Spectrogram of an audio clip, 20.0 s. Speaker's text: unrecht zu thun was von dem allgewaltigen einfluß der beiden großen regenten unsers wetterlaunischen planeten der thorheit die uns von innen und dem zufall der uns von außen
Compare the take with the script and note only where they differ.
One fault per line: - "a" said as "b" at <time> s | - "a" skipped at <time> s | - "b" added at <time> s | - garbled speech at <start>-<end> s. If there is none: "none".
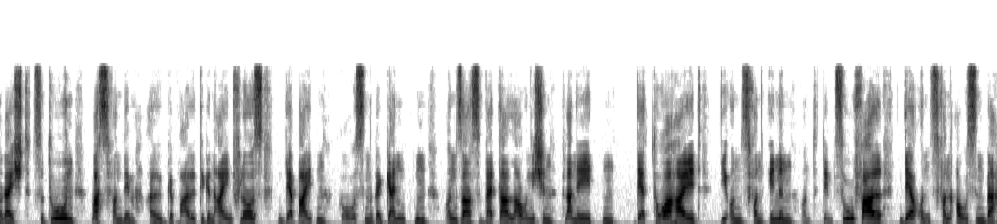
none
